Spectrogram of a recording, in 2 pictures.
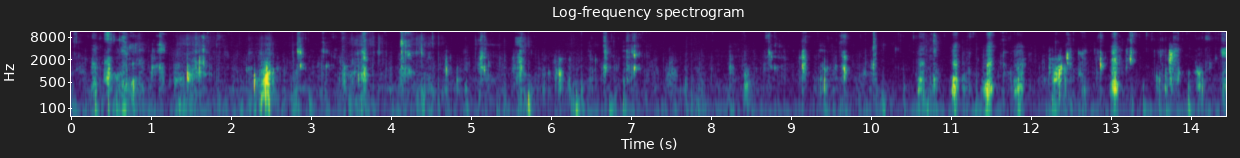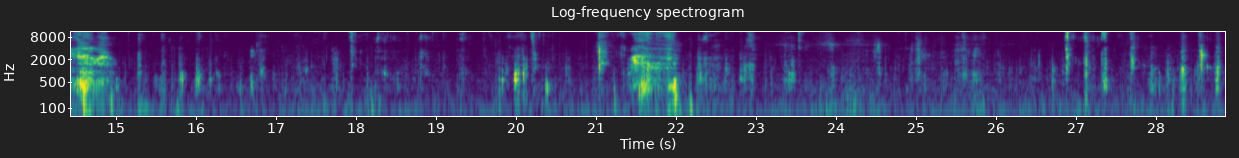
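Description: Close-miked chewing and biting of rice and curry eaten by hand: a continuous run of short mouth clicks and crunches, with a few louder bites about halfway through and again a little later.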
